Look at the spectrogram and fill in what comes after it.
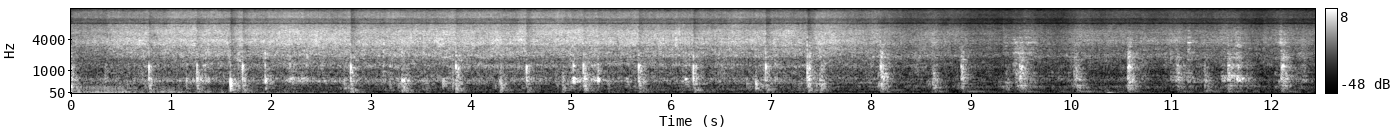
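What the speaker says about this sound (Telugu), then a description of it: "దీన్ని 1 నిమిషం పాటు పచ్చివాసన పోయే వరకు వేయించుకోవాలి. కలుపుకుంటూ ఉండాలండి" Ginger garlic paste fries in a pan for a fish curry, a constant sizzling hiss broken by regular scraping strokes of a spoon as it is stirred, close and alone.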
